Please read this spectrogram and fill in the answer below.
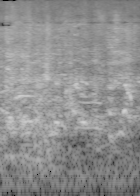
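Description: Indistinct chatter of many voices talking over one another in a large lecture hall.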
